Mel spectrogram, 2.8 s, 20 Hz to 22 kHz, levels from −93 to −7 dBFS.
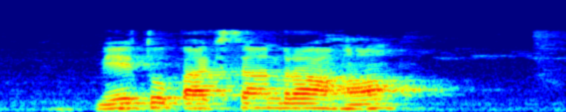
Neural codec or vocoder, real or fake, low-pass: none; real; 7.2 kHz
